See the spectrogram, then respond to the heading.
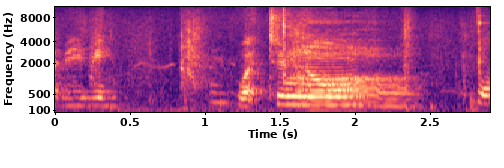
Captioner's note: speaking Arabic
